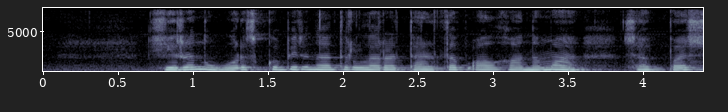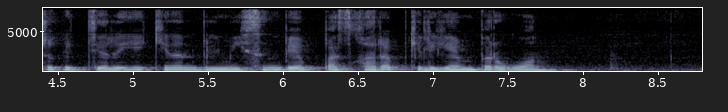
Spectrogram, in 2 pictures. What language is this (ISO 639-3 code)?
kaz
